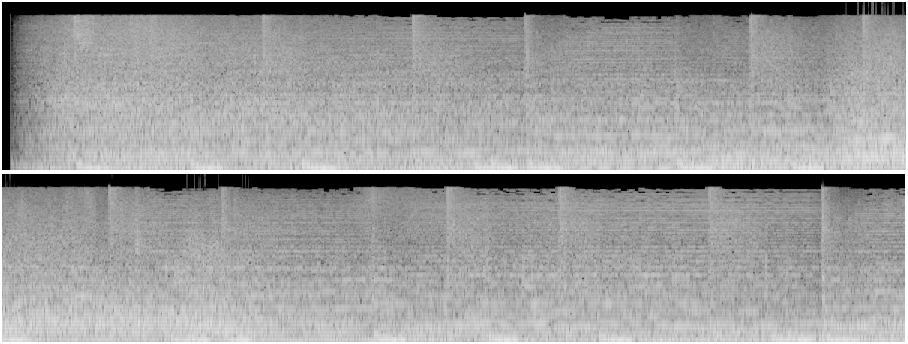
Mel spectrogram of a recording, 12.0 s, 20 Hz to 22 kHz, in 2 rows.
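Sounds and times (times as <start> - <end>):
soundtrack music: 0.2 - 12.0.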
